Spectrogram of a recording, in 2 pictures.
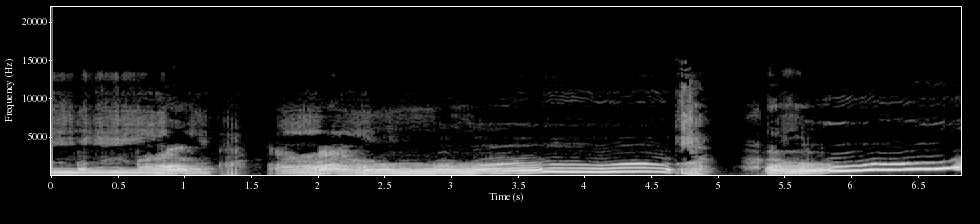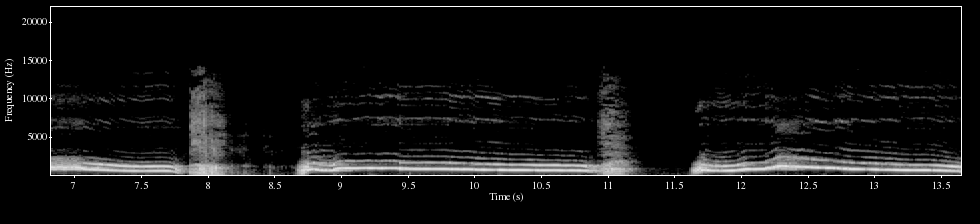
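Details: Jack Russell Terrier described as naughty, howling: sustained tonal howls that slide up and down in pitch, several long notes separated by short pauses, ending with a falling wail.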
